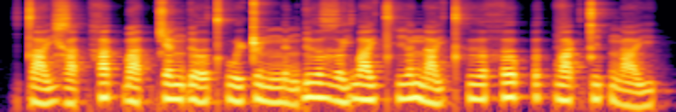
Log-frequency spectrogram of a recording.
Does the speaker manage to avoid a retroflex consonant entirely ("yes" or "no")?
no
